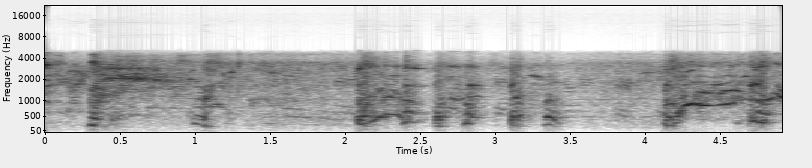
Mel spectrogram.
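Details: Pet bird imitating a person's cough after hearing someone cough: several short, rough coughing bursts, mimicry rather than real coughing.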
